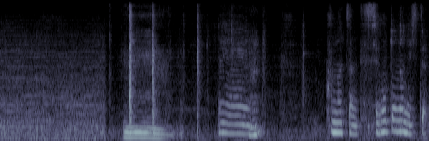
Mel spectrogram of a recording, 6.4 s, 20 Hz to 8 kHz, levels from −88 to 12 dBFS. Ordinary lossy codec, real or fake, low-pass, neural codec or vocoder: none; fake; 7.2 kHz; codec, 44.1 kHz, 2.6 kbps, SNAC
